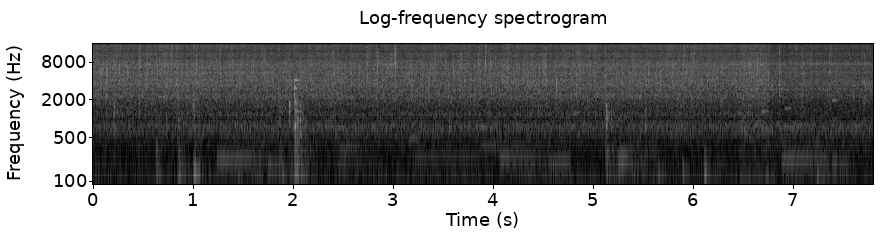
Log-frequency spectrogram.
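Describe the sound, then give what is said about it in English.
Diced potatoes fry in a pan with slightly too much oil while cooking for corned beef hash. A steady, quiet crackling sizzle is broken by a few sharper clicks and pops, likely from stirring, with no talk. “And I just kind of cook the potatoes all the way through. So I'm gonna. I kind of put a little bit too much oil. It'll just burn off.”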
